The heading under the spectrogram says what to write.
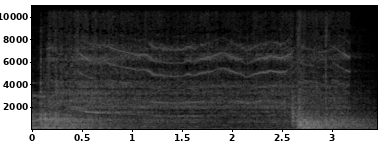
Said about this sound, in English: Please, I said stop drilling.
